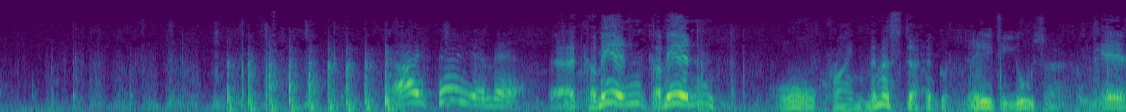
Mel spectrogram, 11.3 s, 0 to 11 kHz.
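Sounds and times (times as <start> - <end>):
knocking on a door: 2.2 - 4.2
speech: 4.0 - 11.2.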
